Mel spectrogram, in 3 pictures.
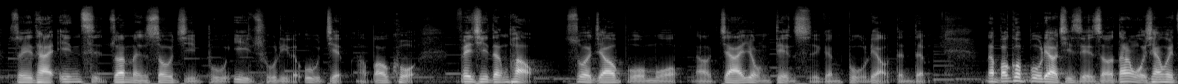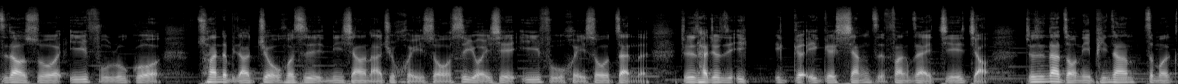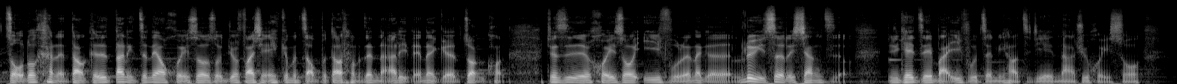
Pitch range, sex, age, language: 85-115 Hz, male, 20-39, Chinese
